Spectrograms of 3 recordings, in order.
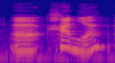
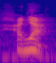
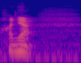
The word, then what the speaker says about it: Chania: Right, to let you know, most English speaking people called the town or city Chania. The correct Greek pronunciation is Chania, the emphasis on the last syllable, Chania.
